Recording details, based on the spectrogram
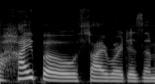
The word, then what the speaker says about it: hypothyroidism: Now, hypothyroidism means your thyroid is, there's not enough of it, basically.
